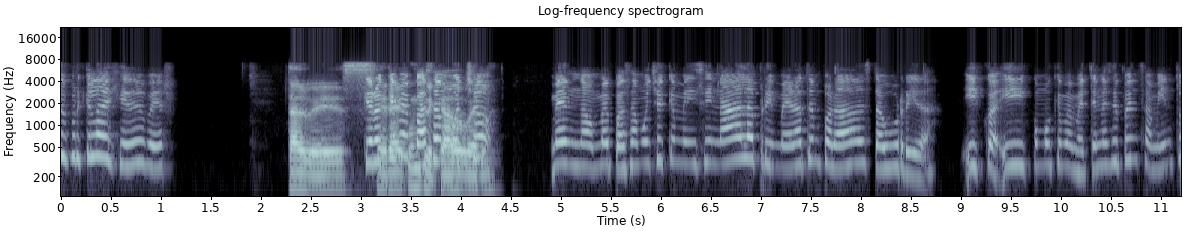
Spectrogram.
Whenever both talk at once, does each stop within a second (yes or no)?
no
